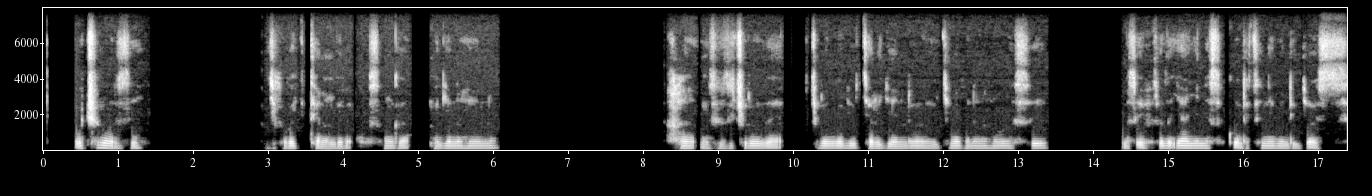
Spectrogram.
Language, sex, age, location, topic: Kinyarwanda, male, 18-24, Musanze, finance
